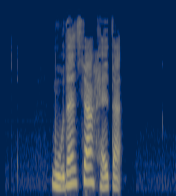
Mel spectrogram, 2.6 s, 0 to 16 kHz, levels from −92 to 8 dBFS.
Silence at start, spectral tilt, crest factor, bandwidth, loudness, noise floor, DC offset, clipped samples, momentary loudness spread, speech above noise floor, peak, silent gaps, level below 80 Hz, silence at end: 0.8 s; -5 dB/octave; 20 dB; 11.5 kHz; -25 LUFS; -78 dBFS; under 0.1%; under 0.1%; 9 LU; 54 dB; -8 dBFS; none; -76 dBFS; 0.85 s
